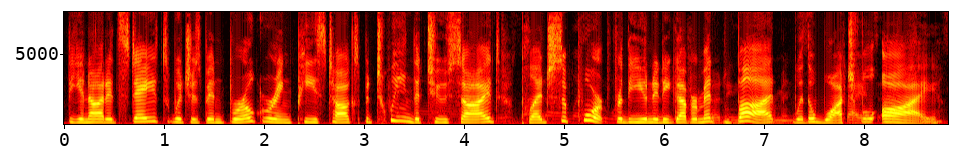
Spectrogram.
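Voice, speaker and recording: A woman's voice: mid-range voice, measured pace, hardly any pauses, fairly bright tone. A woman narrating a scripted news report as a television reporter.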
